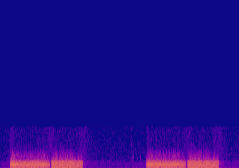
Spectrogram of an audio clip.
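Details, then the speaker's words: Two loud, harsh, hollow breaths with a short gap between inspiration and expiration: bronchial breath sounds, louder and higher-pitched than vesicular sounds. "bronchial breath sounds are harsher louder and higher in pitch than vesicular sounds they are often heard over the trachea and main stem bronchi"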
